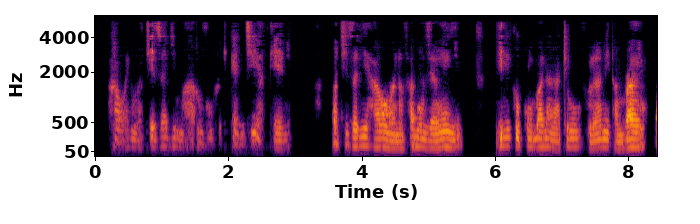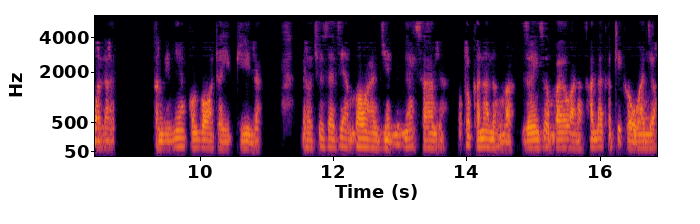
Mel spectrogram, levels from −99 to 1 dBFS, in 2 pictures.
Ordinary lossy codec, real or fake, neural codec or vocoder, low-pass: MP3, 32 kbps; fake; codec, 24 kHz, 0.9 kbps, WavTokenizer, medium music audio release; 5.4 kHz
